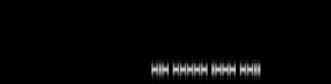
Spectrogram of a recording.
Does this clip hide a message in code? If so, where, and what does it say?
Yes: Morse code from 1.5 to 2.6 s, heard as a keyed tone, about 69 wpm, 700 Hz. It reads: K0JZ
